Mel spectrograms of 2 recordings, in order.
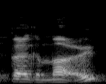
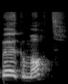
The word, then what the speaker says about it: bergamot: that as well now I started off by introducing it as Burger Mo now how do you say yeah I don't say it like that I say burgot yeah right go backward and forth you hear lots of discussions back with them for I actually think bergot might be correct but either either we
